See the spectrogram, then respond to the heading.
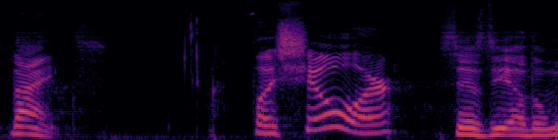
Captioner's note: judge dana reading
